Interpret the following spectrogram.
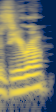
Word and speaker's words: XERO: Jaimen, would you pronounce the XERO 0?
